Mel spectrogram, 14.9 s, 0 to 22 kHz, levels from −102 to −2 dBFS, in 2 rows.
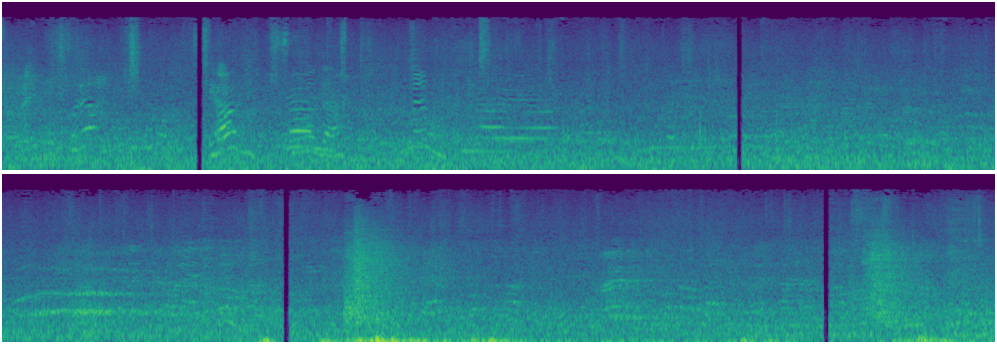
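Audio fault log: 1.45–1.50, 5.50–5.55, 9.55–9.60 and 13.60–13.65 s, gap at a join of encoded pieces: a 49 ms hole of silence recurs every 4.0 s with smeared edges, where separately encoded pieces were joined untrimmed, leaving each run's start-up delay and final-frame padding in place before the sound resumes.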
